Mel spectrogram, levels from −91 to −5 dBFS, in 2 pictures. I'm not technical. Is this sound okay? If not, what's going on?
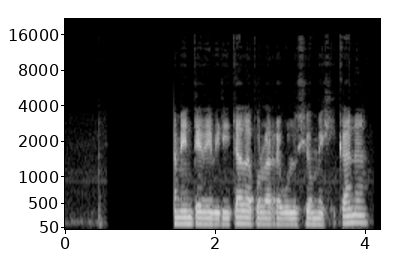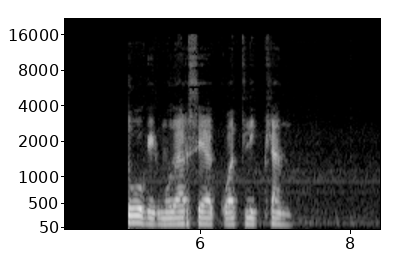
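No. There is a clipped start after a pause: after brief silences, the playback device dozes and wakes late, so speech resumes abruptly with its opening cut. About half a second goes missing at 0.92 to 1.46 s, before "debilitada por la", and about 0.6 s at 4.44 to 5.05 s, before "que mudarse a". Unlike pauses that simply go quiet, actual speech is lost here.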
